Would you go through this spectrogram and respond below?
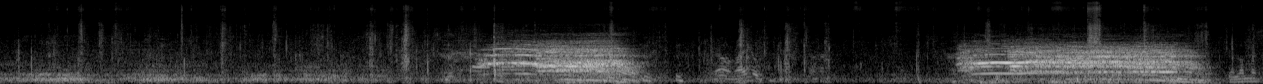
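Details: Giant cattle, cheerful as it leaves its pen after being sold, gives two long, loud moos about four seconds apart, each lasting around two seconds, with faint background voices and rustling between them.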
